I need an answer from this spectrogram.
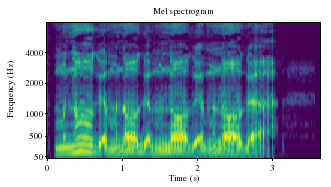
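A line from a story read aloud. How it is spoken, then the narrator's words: Sobbing repetition. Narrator (Russian): Она повторяла это слово, рыдая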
